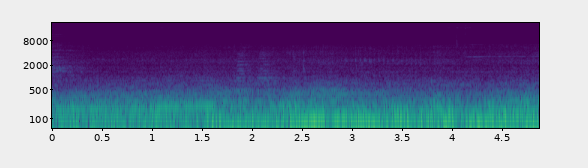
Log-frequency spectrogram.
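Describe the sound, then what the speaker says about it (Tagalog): Steady road traffic rumbles on a city street at night, with cars passing in a continuous low drone and no breaks. "Traffic pala."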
